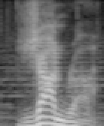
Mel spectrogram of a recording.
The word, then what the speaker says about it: genre: Genre. – What do you think, Ted? – French? – Nailed it. Pronounced the French way, this word doesn't get the English treatment.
